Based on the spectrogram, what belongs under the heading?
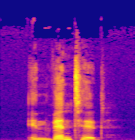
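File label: "invented", US English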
